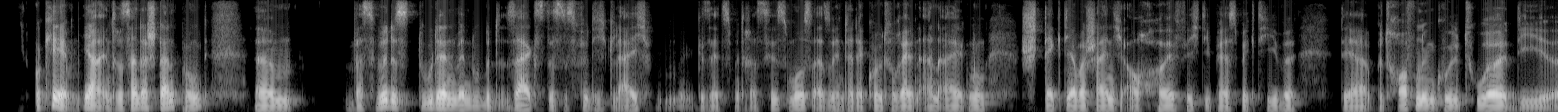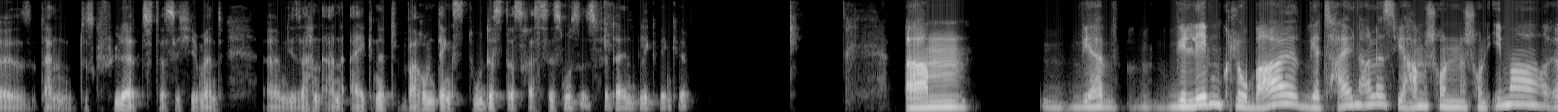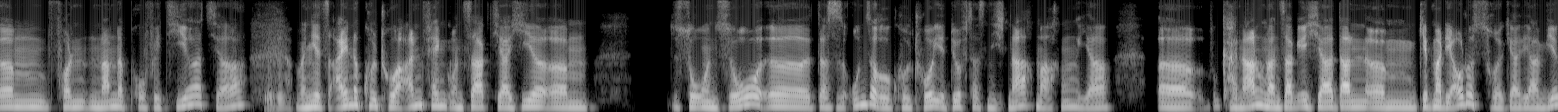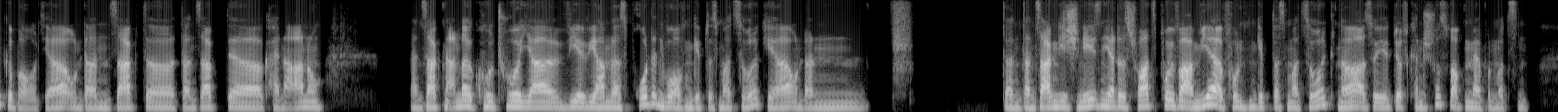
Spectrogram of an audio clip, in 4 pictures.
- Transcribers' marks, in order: tapping; blowing
- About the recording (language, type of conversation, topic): German, podcast, Wie gehst du mit kultureller Aneignung um?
